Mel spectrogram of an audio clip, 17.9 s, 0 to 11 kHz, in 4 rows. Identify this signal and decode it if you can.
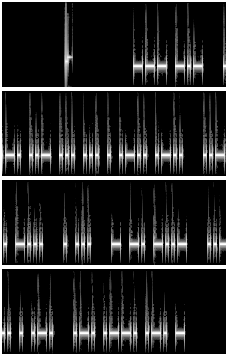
Morse code, heard as a keyed tone, about 20 wpm, 700 Hz. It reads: OK RUSSELL FB ES TNX FER RPRT
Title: Practice QSO - Exchange 2 - Info - 20wpm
